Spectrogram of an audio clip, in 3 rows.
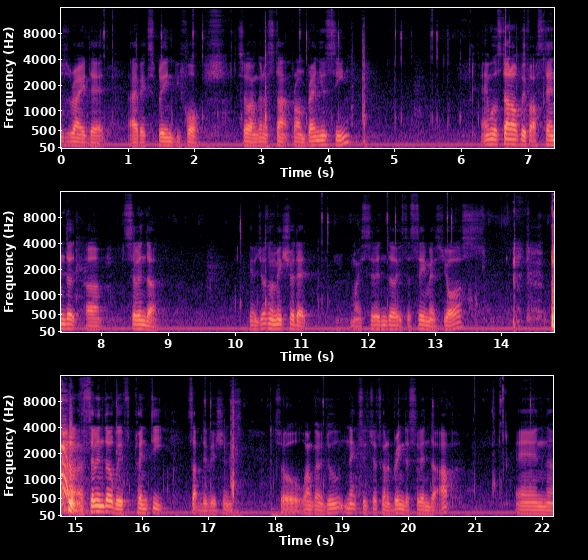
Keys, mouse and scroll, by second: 0.4 scroll up 1, 0.7 alt+click, 1.8 scroll down 1, 2.0 alt+click, 2.4-3.6 scroll down 1, 3.6 click, 6.0 scroll up 1, 6.7 click, 7.2-10.2 shift+right drag, 11.3 click, 18.0 w, 18.8-20.6 drag, 20.6 scroll up 1, 21.0 alt+middle click.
